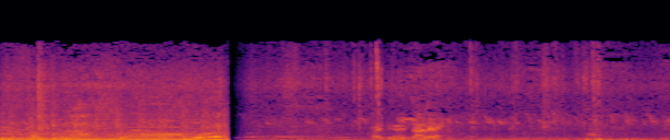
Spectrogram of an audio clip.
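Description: Rhode Island Red and Kabir chickens clucking softly nearby, scattered calls over a farm background, with a person talking through the first part.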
